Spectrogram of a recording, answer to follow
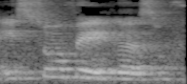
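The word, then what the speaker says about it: oesophagus: ओ silent है, इसोफेगस।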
